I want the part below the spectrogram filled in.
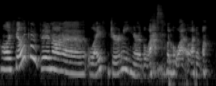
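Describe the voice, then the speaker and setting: Against noticeable background noise, a woman speaks at a fairly quick pace in a fairly high pitch with lively intonation. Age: 20s. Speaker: dating podcast co-host. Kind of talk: casual chat.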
